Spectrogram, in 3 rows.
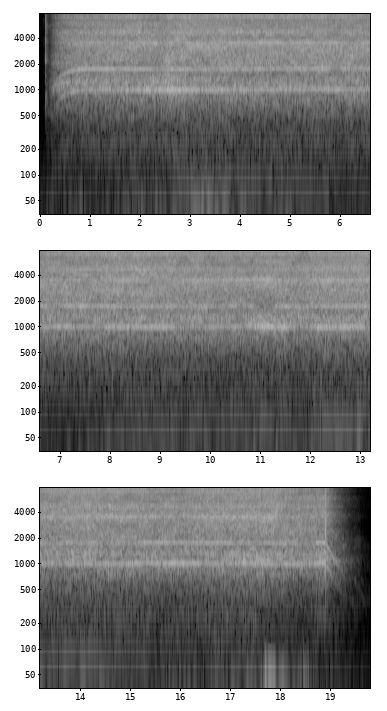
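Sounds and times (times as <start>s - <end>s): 
hairdryer: 0.0s - 19.8s.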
